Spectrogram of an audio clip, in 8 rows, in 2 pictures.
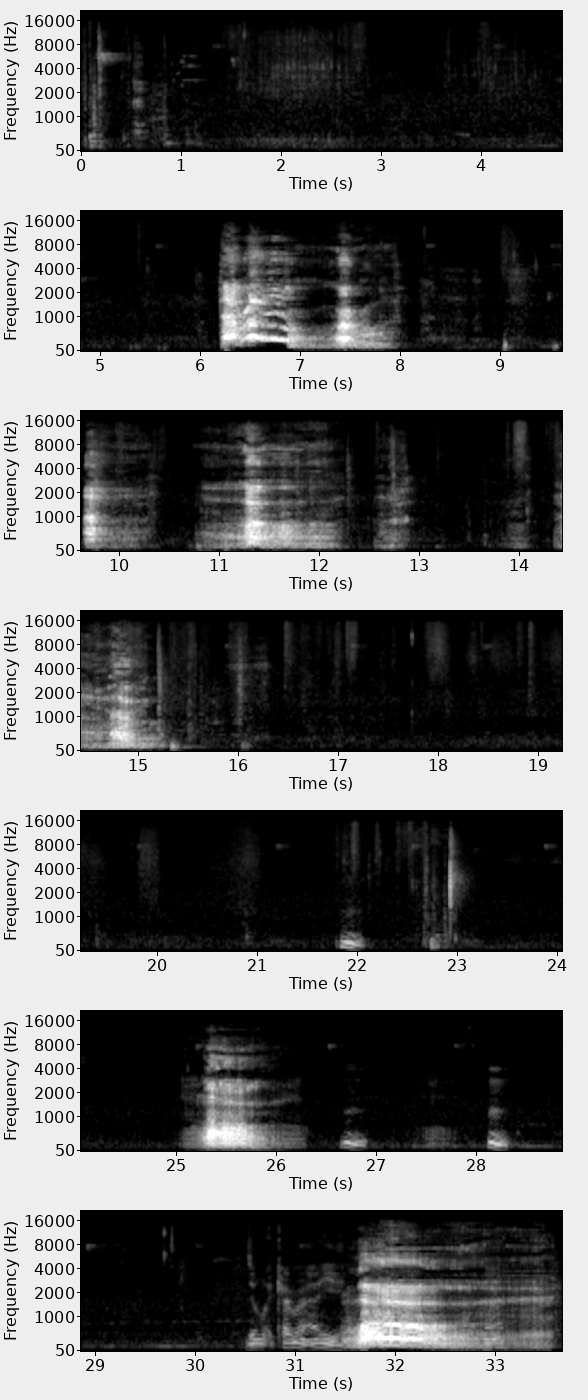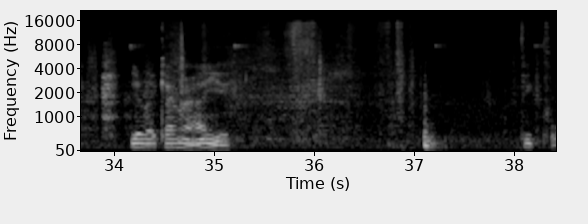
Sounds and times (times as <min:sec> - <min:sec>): Speech: 0:30.5 - 0:31.6, 0:34.2 - 0:35.2, 0:38.0 - 0:38.4.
